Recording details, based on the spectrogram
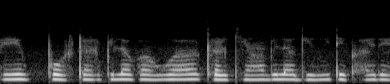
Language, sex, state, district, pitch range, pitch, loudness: Hindi, female, Uttar Pradesh, Varanasi, 220-230 Hz, 225 Hz, -18 LUFS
